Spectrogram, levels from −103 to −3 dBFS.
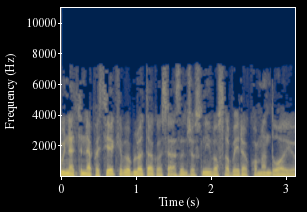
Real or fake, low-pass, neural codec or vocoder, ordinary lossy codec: fake; 7.2 kHz; codec, 16 kHz, 2 kbps, X-Codec, HuBERT features, trained on LibriSpeech; MP3, 32 kbps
